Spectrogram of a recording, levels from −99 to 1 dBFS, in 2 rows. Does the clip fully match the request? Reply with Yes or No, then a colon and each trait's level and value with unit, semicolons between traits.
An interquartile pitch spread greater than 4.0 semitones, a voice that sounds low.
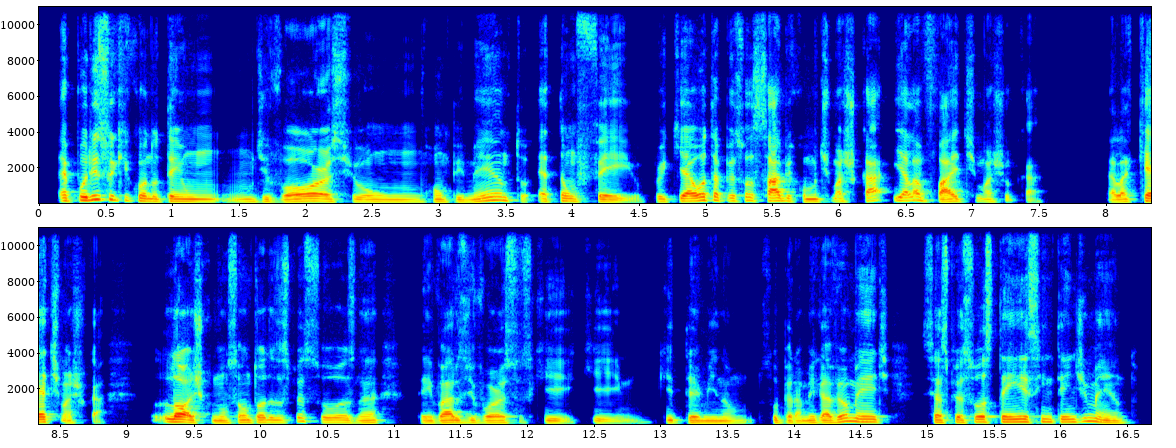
Yes: average, 4.6 semitones; low, 120 Hz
